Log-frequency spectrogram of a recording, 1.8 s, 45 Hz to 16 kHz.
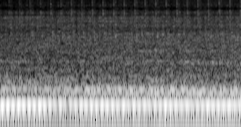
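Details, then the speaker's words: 1993 Volvo 245 turbo with B230F engine, after an external head gasket leak repair and teardown, running on distilled water instead of coolant: steady, even low rumble at idle with no knocks, misses or ticks; sounds healthy. "okay this thing is uh sounding great"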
